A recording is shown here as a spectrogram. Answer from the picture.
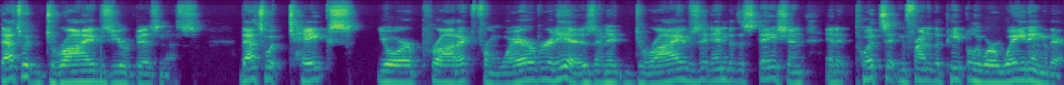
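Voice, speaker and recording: A man with a fairly high pitch uses a normal speaking voice at a moderate pace with ordinary pitch variation. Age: 60s. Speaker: marketing business owner. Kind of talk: interview.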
